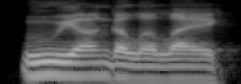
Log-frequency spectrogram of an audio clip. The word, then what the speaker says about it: Uiagalelei: Uiagalelei. There we go. There's the pronunciation at the end.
